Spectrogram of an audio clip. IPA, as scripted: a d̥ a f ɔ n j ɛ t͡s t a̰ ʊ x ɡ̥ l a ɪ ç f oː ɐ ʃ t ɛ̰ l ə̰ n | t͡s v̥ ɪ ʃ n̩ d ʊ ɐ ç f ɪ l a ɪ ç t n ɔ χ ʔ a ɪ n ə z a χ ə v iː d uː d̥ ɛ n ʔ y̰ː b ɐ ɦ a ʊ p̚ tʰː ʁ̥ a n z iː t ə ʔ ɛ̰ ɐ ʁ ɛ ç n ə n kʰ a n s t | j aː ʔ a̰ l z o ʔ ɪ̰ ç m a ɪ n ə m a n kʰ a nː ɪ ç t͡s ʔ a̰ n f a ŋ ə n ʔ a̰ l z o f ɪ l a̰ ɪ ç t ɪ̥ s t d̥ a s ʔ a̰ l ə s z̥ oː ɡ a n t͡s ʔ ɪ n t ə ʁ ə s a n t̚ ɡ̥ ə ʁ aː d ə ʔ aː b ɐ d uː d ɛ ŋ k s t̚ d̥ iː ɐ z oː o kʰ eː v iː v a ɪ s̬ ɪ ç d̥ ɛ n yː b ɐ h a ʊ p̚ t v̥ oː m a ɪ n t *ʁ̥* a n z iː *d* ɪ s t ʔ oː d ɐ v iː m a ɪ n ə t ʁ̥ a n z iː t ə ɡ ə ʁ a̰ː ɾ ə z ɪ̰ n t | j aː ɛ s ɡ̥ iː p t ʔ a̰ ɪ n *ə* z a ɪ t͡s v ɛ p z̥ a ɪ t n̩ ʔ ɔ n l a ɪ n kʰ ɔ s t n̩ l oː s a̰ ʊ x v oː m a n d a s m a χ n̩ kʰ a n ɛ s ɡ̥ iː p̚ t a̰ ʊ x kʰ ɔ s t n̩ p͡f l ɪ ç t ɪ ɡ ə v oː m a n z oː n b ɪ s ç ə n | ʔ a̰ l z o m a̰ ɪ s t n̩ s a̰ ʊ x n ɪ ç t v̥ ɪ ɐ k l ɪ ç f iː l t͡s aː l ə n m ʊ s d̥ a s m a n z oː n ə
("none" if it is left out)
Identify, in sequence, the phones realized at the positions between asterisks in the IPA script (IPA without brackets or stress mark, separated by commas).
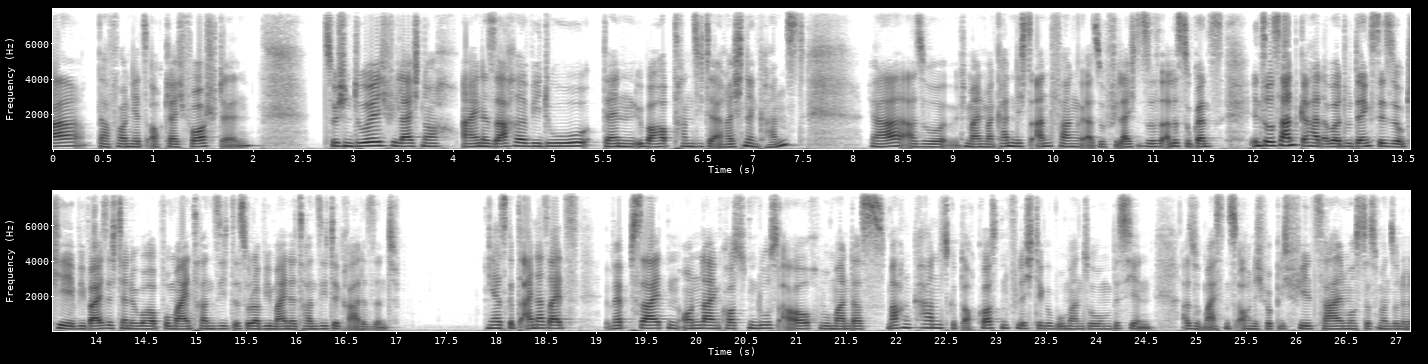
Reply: ʁ̥, t, ɐ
